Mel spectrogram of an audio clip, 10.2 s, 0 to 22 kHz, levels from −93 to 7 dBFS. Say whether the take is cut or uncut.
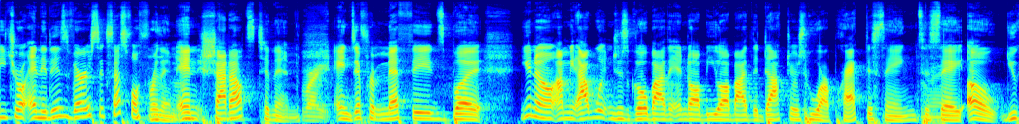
uncut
